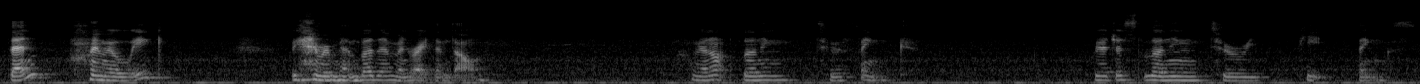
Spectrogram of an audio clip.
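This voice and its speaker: Woman acting an earnest, haunted schoolgirl, slow delivery. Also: mid-range voice, bright, forceful tone, slight background noise, low-quality recording. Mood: uneasy, realizing. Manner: deliberate, halting, intense phrasing with dramatic pauses. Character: schoolgirl Dina, frightened and earnest, realizing she was hypnotized. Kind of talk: dramatic monologue audition reading.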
